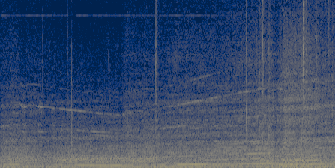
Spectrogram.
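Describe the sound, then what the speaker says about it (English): Race car in the Assetto Corsa Competizione video game, its engine droning steadily with shifting pitch while it bounces over a curb, a few brief sharp clatters over the rumble, fairly quiet and without talk. "I'm going to jump this curb so you can get that nasty sound"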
